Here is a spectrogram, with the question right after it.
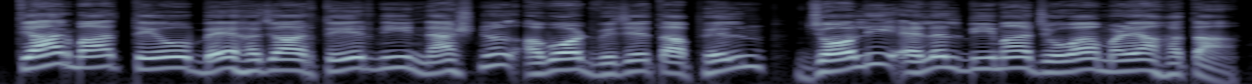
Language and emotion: Gujarati, neutral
